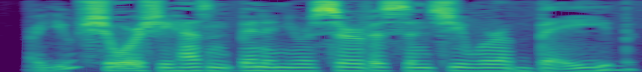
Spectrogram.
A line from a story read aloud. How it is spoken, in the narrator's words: she muttered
